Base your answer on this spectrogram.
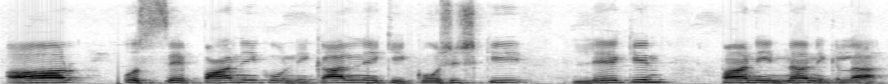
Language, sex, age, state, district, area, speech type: Urdu, male, 18-30, Bihar, Purnia, rural, spontaneous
